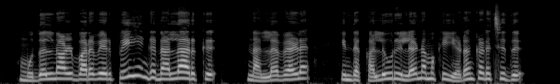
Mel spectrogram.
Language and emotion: Tamil, happy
